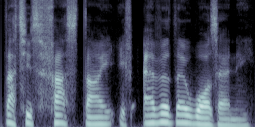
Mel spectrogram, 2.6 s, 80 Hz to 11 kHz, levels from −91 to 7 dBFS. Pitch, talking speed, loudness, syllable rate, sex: 135 Hz, 210 wpm, -17 LUFS, 5.0 syllables/s, male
